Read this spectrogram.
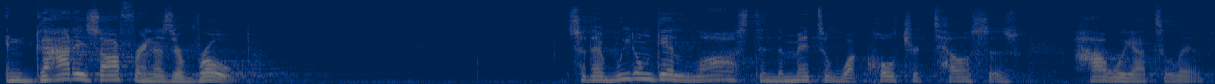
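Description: Costa Rica-born male preacher, high voice, repeats his starts, big echoing hall. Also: measured pace, long pauses, fairly bright tone. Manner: storytelling, repeats words when starting sentences. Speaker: pastor. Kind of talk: sermon.

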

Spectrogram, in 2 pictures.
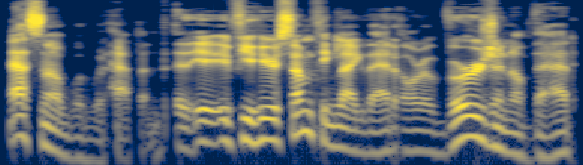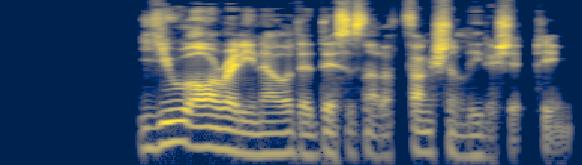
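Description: Low-voiced German-accented man. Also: no echo, studio quality. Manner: measured, explains with examples and quoted asides. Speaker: guest, executive consultant and author. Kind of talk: conversational interview.

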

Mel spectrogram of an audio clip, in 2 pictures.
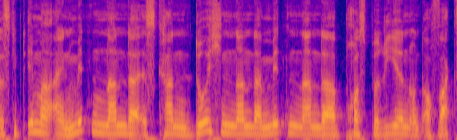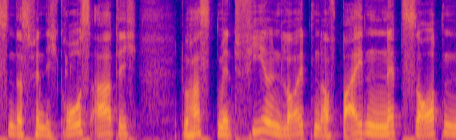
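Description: A man's voice: a little high, a little mellow, no echo. A man hosting a podcast, playful and theatrical in how he introduces and signs off. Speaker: podcast co-host.

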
